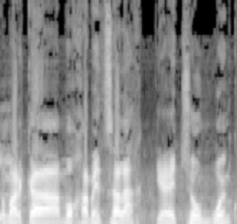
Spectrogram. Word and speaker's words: Salah: Qué bien has pronunciado, Salah. – Salah.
